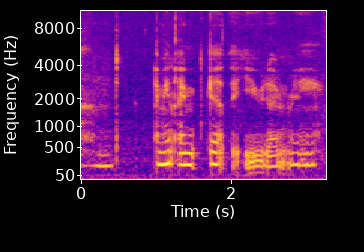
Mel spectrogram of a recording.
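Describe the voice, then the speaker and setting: Whispering unfolds at a very slow pace. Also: woman. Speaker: makeup roleplay host. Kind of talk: soft-spoken roleplay talk to viewer. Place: home room.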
